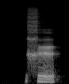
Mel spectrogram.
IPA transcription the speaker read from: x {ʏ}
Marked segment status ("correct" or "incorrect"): correct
